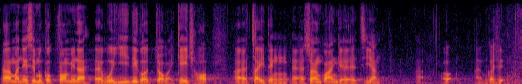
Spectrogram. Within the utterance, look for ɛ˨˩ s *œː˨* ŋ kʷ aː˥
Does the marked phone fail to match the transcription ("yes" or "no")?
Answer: yes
